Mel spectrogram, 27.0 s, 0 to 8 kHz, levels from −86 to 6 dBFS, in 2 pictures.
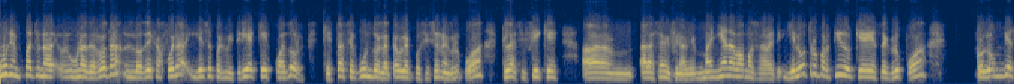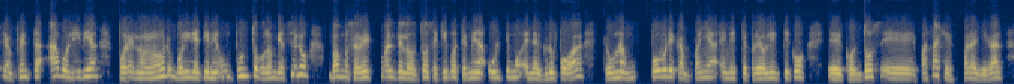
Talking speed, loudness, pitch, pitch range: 185 wpm, -20 LUFS, 175 Hz, 155-190 Hz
